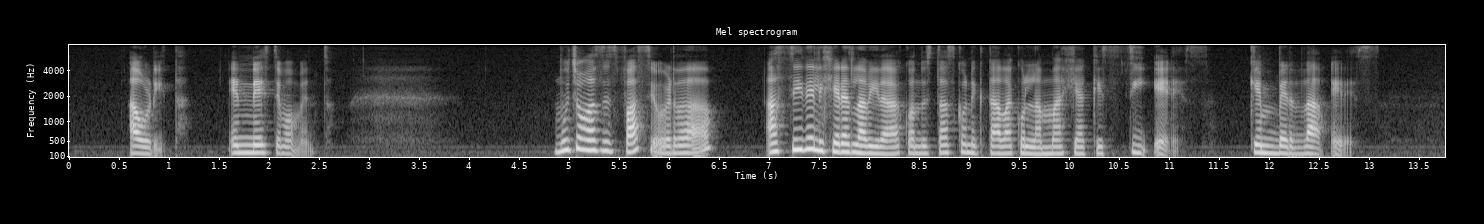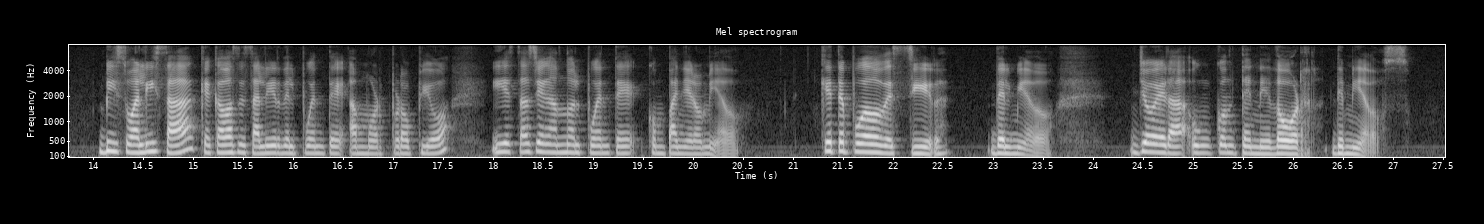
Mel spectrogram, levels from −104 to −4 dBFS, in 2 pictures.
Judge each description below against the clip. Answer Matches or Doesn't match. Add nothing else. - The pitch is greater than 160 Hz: Matches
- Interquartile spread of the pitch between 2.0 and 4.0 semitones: Matches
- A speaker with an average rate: Doesn't match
